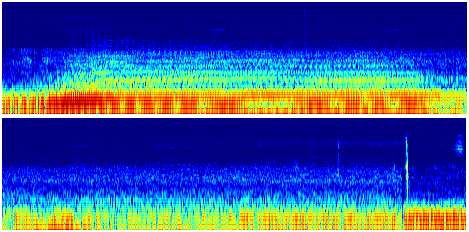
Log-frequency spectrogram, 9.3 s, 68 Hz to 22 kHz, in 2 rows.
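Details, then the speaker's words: Lexus GX470 V8 with long-tube headers and aftermarket Magnaflow muffler, after new resonator added to cure highway drone; in-cabin on on-ramp, exhaust much quieter, still throaty under throttle, smooth cruise hum; normal exhaust sound. "And so here, you can notice I'm on the on-ramp and it is much quieter. When you get on the gas, it is still a little bit throaty and sounds like it is a V8."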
